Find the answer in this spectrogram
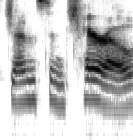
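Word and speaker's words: Sincero: one and the authors Jensen chair oh and I found out just this past week and that's how you pronounce it cuz I just finished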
